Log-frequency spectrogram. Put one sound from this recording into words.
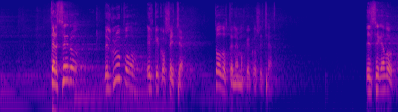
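A man speaks through loudspeakers in a large echoing hall.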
